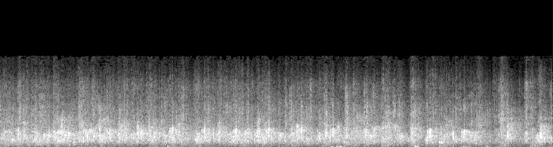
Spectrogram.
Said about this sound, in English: So give him a big round of applause for joining us.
